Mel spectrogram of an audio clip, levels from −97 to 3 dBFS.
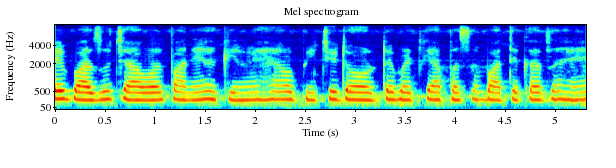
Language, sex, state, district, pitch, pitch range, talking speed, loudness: Hindi, female, Himachal Pradesh, Shimla, 235 Hz, 225-245 Hz, 190 wpm, -18 LUFS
